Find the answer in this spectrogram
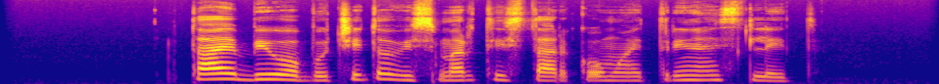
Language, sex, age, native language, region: Slovenian, female, 30-49, Slovenian, Central Slovenia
